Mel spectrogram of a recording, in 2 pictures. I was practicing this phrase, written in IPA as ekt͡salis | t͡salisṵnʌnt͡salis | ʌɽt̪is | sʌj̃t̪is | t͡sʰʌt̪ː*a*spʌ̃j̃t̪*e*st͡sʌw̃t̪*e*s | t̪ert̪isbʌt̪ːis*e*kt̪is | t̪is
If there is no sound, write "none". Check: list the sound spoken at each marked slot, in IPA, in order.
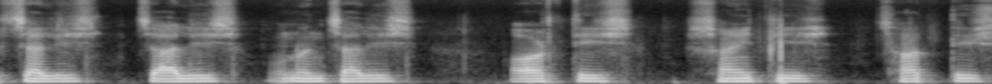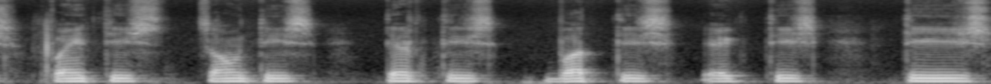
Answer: i, i, i, e

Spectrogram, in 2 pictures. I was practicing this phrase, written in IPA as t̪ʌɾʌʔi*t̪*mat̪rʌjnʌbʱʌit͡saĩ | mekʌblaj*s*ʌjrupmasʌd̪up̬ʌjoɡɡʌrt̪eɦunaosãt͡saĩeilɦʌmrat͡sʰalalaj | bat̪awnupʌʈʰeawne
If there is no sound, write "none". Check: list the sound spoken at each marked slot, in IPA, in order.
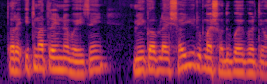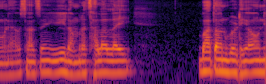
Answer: t̪, s

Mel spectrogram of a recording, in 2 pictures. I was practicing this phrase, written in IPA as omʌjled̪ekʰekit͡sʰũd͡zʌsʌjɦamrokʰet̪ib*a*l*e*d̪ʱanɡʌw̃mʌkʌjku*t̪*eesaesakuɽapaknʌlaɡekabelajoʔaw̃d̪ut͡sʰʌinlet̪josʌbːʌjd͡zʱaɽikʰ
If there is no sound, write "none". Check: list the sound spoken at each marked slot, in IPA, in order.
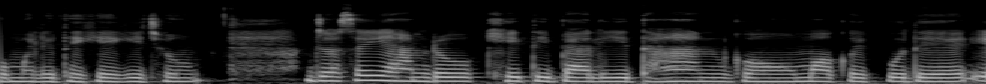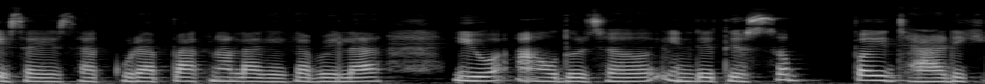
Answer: a, i, d̪

